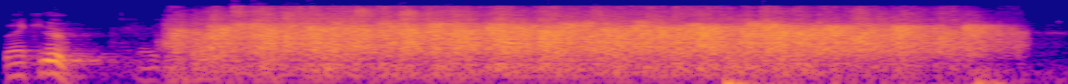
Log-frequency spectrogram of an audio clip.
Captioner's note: audience applauds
